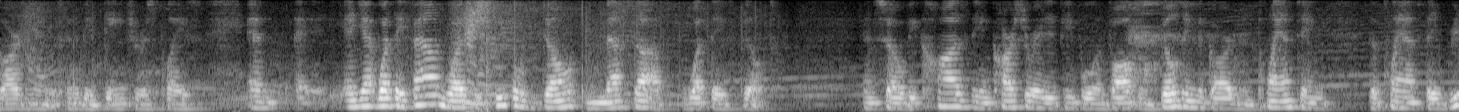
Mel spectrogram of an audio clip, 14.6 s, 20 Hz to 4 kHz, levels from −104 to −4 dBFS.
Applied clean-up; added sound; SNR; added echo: none; Race car, auto racing / Accelerating, revving, vroom; 19 dB; reverberation time 0.3 s.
